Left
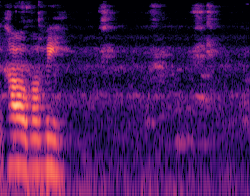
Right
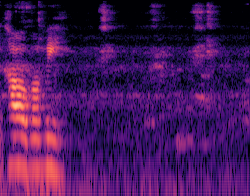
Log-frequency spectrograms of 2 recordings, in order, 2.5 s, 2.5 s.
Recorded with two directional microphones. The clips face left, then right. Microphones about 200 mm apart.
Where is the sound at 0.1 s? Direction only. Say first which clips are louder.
Left 1 dB; 20° left (ahead or behind).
